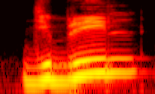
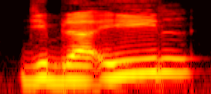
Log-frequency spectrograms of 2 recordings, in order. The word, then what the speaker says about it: জিব্রাইল: উচ্চারণ করেন তার নাম জিবরীল জিব্রাইল জিব্রাইল জিব্রাইল জিবরীল এই পাঁচ ভাবে তার নাম উচ্চারণ করা হয় আর এটা বিভিন্ন কিরাতের মাধ্যমে বর্ণনা করা হয়েছে ইল ইল মানে আল্লাহ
